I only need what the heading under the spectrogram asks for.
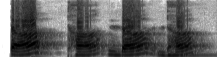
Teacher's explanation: ट वर्ग जो होता है वह मुर्धा से बोला जाता है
